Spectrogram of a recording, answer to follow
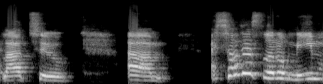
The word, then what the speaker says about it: Lao Tzu: so it's a Lao, I think you said Lao Chow or something, Chihuahua or something, but you spell it TZU, right? Lao Tzu.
